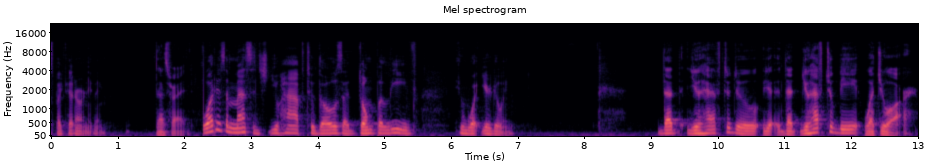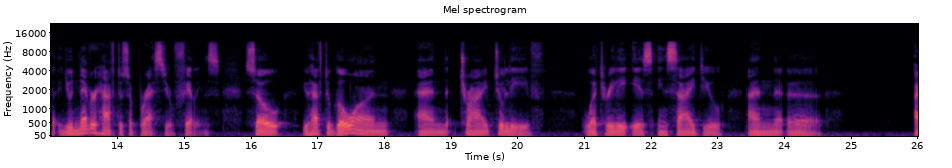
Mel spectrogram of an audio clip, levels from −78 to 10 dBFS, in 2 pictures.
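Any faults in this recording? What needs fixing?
Nothing needs to be fixed, since no faults turned up in the review of this audio.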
